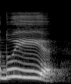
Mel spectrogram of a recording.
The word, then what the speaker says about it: doía: Eu vou separar a palavra doía. A palavra do, e a. Eu tenho o que aqui? Eu tenho uma palavra que é paroxítona. A penúltima sílaba é que é mais forte, né?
